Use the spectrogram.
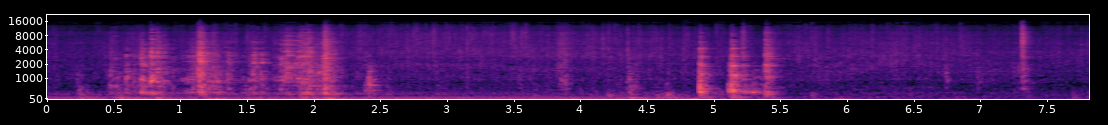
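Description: Dungeness crab stir-fried in a hot pan on a stove, with steady close sizzling and repeated scraping, clattering stirring strokes in bursts that thin out toward the end; no one speaks.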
